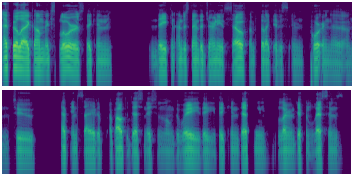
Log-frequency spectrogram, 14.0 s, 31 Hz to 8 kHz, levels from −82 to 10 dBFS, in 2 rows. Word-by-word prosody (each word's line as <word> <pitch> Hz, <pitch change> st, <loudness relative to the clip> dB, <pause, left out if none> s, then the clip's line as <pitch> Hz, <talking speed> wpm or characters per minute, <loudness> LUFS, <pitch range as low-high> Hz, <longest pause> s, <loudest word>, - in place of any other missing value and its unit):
I 105 Hz, +2 st, +6 dB
feel 105 Hz, +1 st, +8 dB
like, 95 Hz, -2 st, +8 dB
um, 90 Hz, -1 st, +2 dB
explorers, 95 Hz, +1 st, +3 dB
they 85 Hz, -, -3 dB
can 85 Hz, -1 st, -9 dB, 0.8 s
they 90 Hz, +7 st, +1 dB
can -, -, -13 dB
understand 90 Hz, 0 st, -3 dB
the 85 Hz, -, +1 dB
journey 85 Hz, +2 st, -3 dB
itself. 80 Hz, -, +3 dB
I 80 Hz, -, -12 dB, 0.2 s
feel 85 Hz, -, -1 dB
like 80 Hz, -1 st, -3 dB
it 75 Hz, -, -8 dB
is 80 Hz, -, -16 dB
important 80 Hz, 0 st, -3 dB
to, 75 Hz, -1 st, -11 dB
um, 75 Hz, +1 st, -18 dB
to 80 Hz, -2 st, -6 dB, 0.6 s
have -, -, -3 dB
insight 80 Hz, -1 st, -5 dB
a -, -, -9 dB
about -, -, +2 dB
the -, -, -20 dB
destination 75 Hz, -, -7 dB
along 75 Hz, -1 st, -17 dB
the -, -, -15 dB
way. 80 Hz, -2 st, +3 dB
They 75 Hz, -2 st, -9 dB
they 80 Hz, 0 st, -4 dB
can 80 Hz, 0 st, -14 dB
definitely 80 Hz, +1 st, -1 dB, 0.2 s
learn 80 Hz, 0 st, -3 dB
different -, -, -6 dB
lessons. 80 Hz, +1 st, -2 dB
80 Hz, 165 wpm, -23 LUFS, 80-90 Hz, 0.8 s, feel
